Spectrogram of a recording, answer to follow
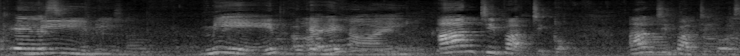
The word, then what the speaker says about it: antipático: Antipático is how you say that.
